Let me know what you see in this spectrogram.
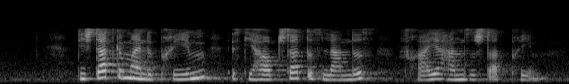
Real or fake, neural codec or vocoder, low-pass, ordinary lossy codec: fake; vocoder, 44.1 kHz, 128 mel bands every 256 samples, BigVGAN v2; 5.4 kHz; none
